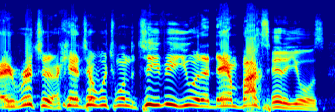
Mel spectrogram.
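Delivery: very high, loud, shrill, squealing silly voice. Retelling an old classroom joke aimed at a teacher: stupid put-on voice. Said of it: "that was a voice I used to do".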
